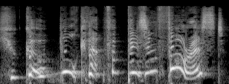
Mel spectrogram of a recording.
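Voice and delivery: very high, aghast squeal; horrified squeal. A narrator's reading. Elizabeth shocked at Lupin's forest walks, high squeal. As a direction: squeal it in disbelief, right up high. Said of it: "she squealed".

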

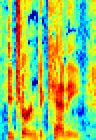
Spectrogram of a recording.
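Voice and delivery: plain reading voice

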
